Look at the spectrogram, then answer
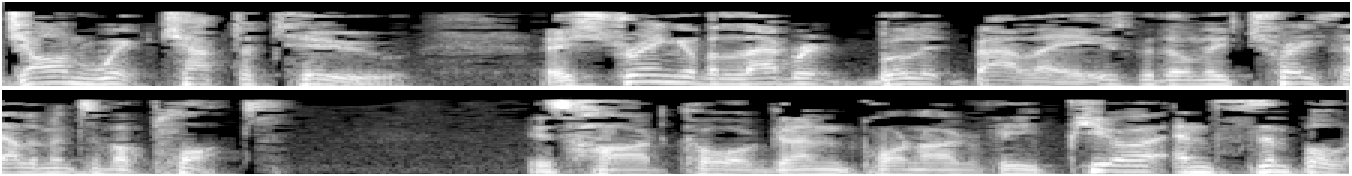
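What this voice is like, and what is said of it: Put-on British accent. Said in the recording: “I'm going to give this to you in a British accent”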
